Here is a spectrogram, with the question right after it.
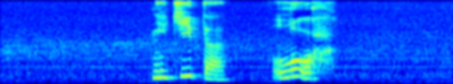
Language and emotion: Russian, angry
